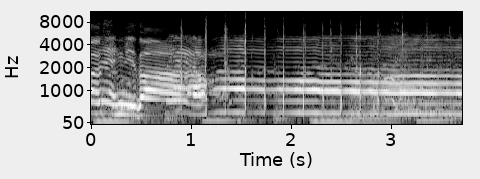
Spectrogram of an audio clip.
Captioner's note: clapping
